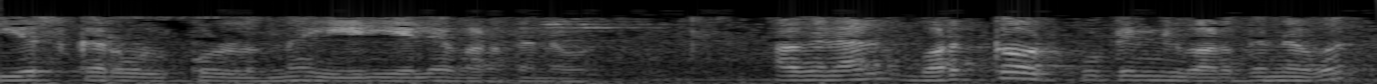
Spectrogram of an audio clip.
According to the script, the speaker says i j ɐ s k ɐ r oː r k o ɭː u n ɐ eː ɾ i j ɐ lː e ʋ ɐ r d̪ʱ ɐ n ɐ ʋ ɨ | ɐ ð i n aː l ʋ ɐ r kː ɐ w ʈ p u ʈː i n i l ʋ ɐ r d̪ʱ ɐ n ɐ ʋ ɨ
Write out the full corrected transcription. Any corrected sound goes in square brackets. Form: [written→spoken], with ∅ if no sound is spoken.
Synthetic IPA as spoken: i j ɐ s k ɐ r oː [r→ɭ] k o ɭː u [n→nː] ɐ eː ɾ i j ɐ [lː→l] e ʋ ɐ r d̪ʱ ɐ n ɐ ʋ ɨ | ɐ ð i n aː l ʋ ɐ r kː ɐ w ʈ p u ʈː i n i l ʋ ɐ r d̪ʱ ɐ n ɐ ʋ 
